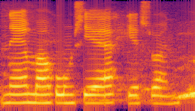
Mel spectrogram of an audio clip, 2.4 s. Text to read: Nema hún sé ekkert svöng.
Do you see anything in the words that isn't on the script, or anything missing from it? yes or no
no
